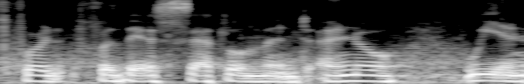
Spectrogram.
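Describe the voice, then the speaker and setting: Someone speaks with a German accent, with noticeable background noise behind them. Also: woman. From Germany. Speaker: Holocaust survivor speaker. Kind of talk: audience Q&A. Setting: library event with audience.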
